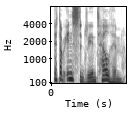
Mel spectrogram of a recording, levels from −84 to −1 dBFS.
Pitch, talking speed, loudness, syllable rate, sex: 150 Hz, 240 wpm, -20 LUFS, 5.7 syllables/s, male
